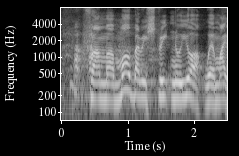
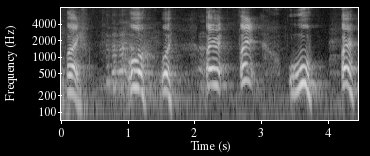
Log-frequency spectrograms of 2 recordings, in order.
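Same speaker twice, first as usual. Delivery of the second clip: mock old man groans; 5 semitones higher than usual.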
